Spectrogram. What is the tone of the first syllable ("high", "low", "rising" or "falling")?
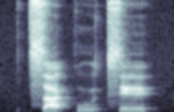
high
